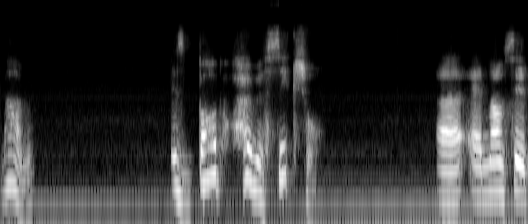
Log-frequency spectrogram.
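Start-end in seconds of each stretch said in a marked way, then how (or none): 0.0-3.2 soft, slow, hushed whisper. Retelling asking mum about a visiting priest: retelling a whisper. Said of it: "I asked Mum in a whisper".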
